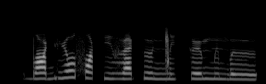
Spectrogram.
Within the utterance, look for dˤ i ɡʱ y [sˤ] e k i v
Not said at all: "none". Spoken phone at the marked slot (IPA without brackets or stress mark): sˤ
